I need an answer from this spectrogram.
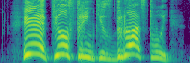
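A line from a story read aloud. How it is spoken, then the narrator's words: Shout. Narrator (Russian): закричал Незнайка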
